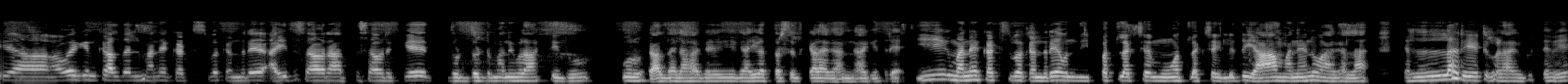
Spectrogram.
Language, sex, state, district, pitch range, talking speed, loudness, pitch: Kannada, female, Karnataka, Bellary, 160-185 Hz, 135 wpm, -22 LUFS, 175 Hz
